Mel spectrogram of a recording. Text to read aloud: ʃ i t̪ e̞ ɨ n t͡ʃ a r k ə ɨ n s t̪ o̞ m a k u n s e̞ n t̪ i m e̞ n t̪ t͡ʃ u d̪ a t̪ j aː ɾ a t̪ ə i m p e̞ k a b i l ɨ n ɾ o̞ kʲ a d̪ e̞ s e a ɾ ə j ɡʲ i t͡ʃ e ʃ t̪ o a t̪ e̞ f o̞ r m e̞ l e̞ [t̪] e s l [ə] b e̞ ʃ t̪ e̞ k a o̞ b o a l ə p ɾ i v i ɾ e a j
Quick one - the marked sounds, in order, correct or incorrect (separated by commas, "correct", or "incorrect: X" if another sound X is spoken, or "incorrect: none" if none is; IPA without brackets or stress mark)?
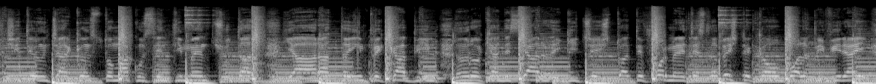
correct, correct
